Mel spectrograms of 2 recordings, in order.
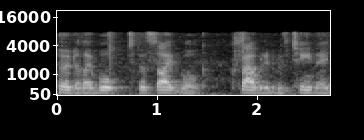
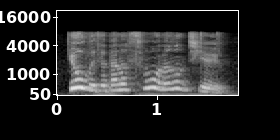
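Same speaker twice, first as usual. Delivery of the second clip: put-on higher, louder eager teen boy voice; eager Eric; 11 semitones higher, 6 dB louder than usual. Eric leaning over to the new girl, eager and high. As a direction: pitch him up high and keen, a chess-club type.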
